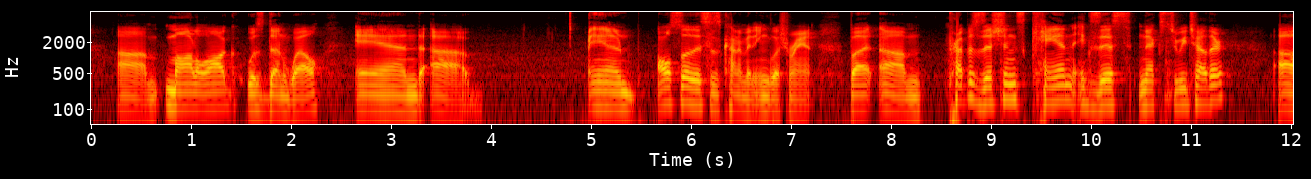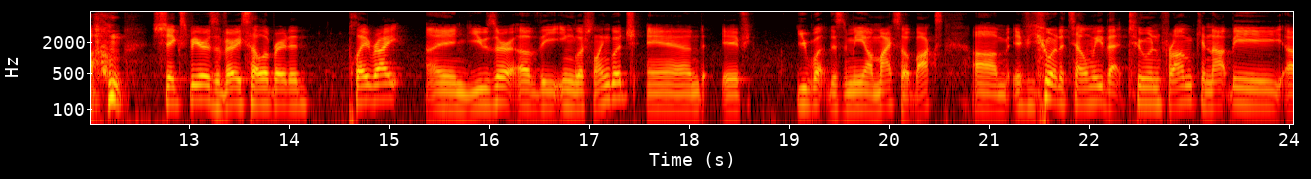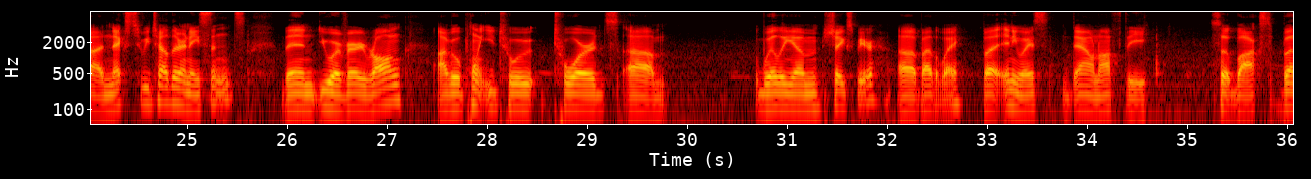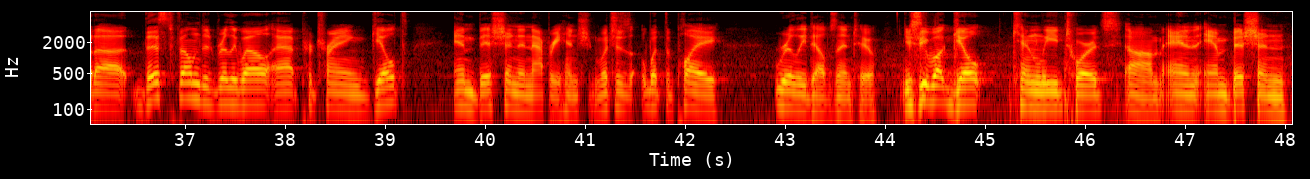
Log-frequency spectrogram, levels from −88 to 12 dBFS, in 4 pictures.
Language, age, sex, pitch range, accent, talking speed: English, 20-39, male, 100-125 Hz, American, 155 wpm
